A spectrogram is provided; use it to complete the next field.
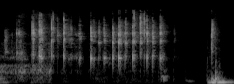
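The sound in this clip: Large dice roll on a table with a rapid run of many clattering, rattling knocks. After a brief pause comes a single heavier thud as they come to rest.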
